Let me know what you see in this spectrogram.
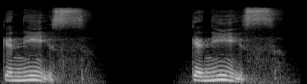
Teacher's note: pronounced with a hard ‘g' sound and a long ‘e’ sound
